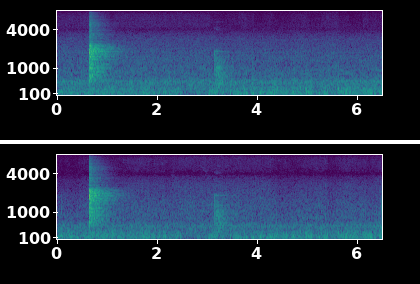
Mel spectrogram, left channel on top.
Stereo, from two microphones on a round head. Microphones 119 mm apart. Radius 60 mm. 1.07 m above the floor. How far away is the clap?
About 3.5 m.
